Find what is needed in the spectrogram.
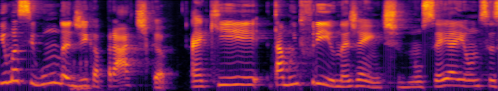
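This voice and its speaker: A woman talks in a plain, everyday voice. Her pitch is fairly high and her pace is moderate. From Brazil, interior of Minas Gerais. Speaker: podcast host. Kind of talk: interview.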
